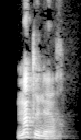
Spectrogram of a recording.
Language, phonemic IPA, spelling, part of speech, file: French, /mɛ̃t.nœʁ/, mainteneur, noun, LL-Q150 (fra)-mainteneur.wav
- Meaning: maintainer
